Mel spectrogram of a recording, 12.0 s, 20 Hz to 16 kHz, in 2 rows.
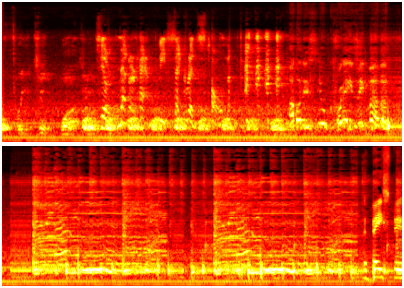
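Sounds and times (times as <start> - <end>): music from boombox speakers: 1.4 - 12.0.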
